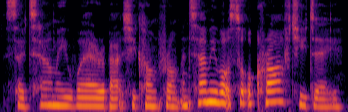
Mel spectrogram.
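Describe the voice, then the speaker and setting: A woman from southeast England demonstrates papercraft, chatting casually and friendly as she narrates each step of her hands-on work in a how-to tutorial. Her low voice is mellow, unhurried and expressive.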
